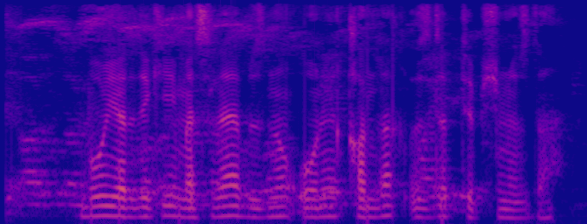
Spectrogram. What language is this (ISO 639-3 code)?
uig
